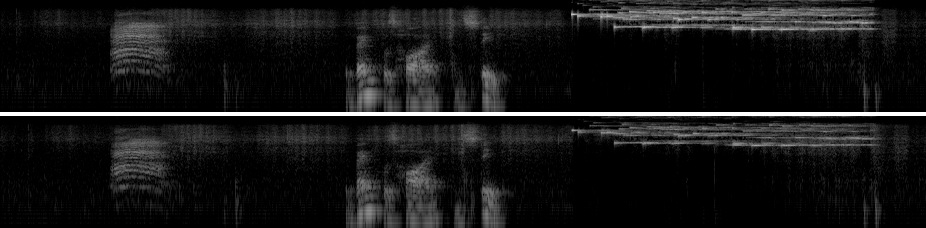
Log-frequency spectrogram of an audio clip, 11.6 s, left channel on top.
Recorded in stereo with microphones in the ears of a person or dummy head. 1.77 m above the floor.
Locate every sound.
1.4 s a cat meowing: 25° left (ahead or behind), 1.6 m
4.3 s a man speaking: 20° left (ahead or behind), 6 m
7.1 s a chime: 85° left, 0.9 m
